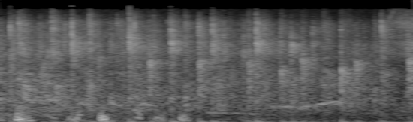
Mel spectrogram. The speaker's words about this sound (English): You can clap your hands.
